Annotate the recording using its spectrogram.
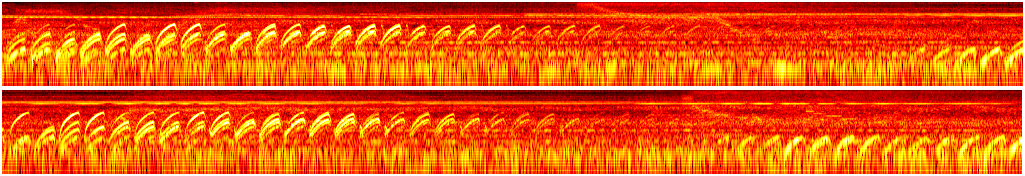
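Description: Experimental electronic synthesizer music: rapid trains of short upward-sweeping synth blips, about ten a second, come in bursts of about two seconds with pauses between, over a low steady drone.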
